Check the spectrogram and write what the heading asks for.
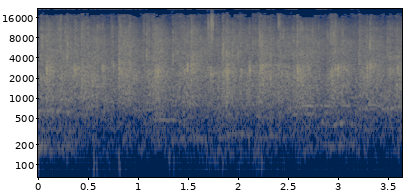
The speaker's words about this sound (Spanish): Si le vas a dar ese aplauso, dáselo fuerte al Señor.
